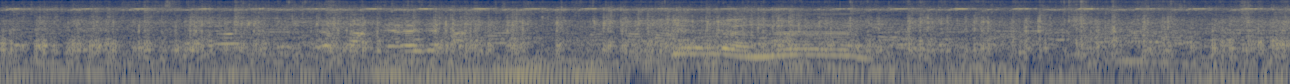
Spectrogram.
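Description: Outdoor background noise with indistinct voices of people talking some way off, strongest a little past halfway. A low rumble fades out about halfway, and a thin, steady high-pitched whine runs underneath.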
